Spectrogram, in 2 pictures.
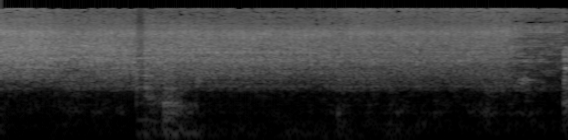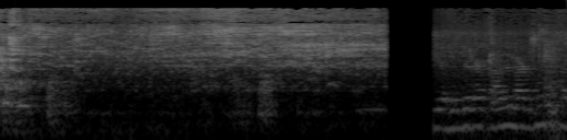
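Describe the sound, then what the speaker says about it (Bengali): Boiled figs are stirred in hot oil in a wok, giving a steady, bright sizzle with occasional scraping from the stirring, while someone talks over the cooking. "এবার ডুমুরটা দিয়ে আমি একটু নেড়ে নিচ্ছি।"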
